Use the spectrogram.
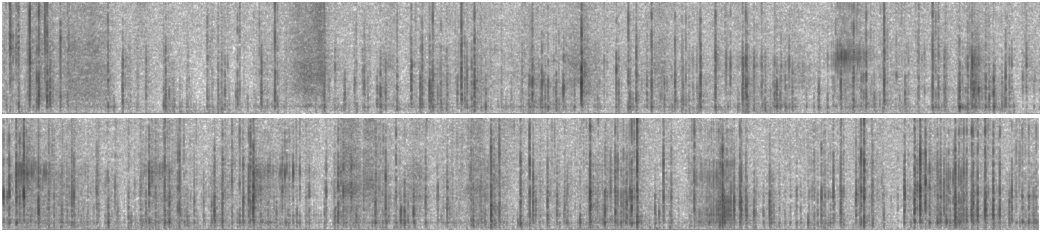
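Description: A small, clear fruit-print PVC zip pouch full of sachets is held close and squeezed, crinkled and tapped with fingertips and nails. The result is a dense, continuous crinkling and rustling broken by many sharp, bright taps and clicks at a steady low level.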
